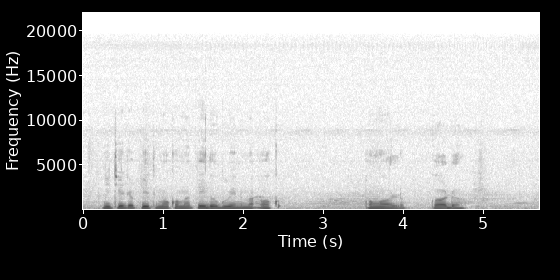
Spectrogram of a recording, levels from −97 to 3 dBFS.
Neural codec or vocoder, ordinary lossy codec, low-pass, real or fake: none; none; 19.8 kHz; real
